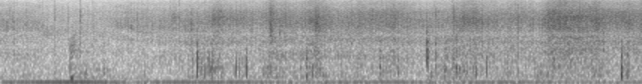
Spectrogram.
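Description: Sliced sausage and vegetables sizzling in a frying pan, stirred with a wooden spatula that scrapes and taps against the pan now and then. The sizzle gets louder in the second half.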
